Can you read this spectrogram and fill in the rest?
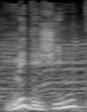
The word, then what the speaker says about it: Medellín: de Medellín, pardon, Medellín pour le prononcer comme le doyen Willy Dorqueno, « Vámonos ».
